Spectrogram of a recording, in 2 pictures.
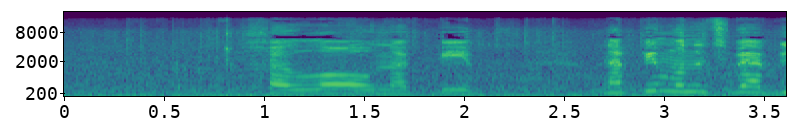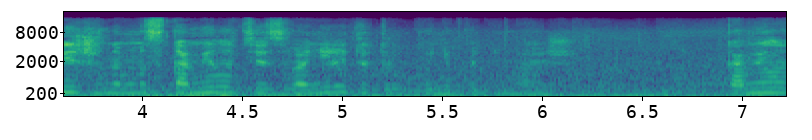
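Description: A young woman talks close by in a lively way.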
